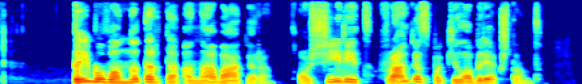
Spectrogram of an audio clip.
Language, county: Lithuanian, Vilnius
